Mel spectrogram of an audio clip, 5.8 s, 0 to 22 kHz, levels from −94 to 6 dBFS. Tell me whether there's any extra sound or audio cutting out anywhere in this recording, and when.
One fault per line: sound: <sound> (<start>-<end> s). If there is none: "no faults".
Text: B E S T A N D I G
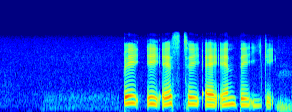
no faults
